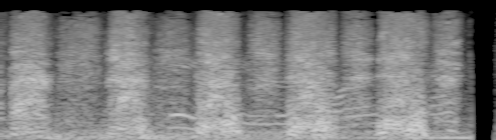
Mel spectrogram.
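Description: Harsh, rasping strokes about twice a second, mixed with strained vocal sounds, from a gamer in close, distorted contact with his headset microphone.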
